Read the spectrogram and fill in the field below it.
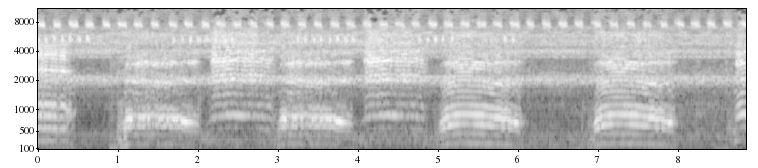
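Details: Goat giving a run of six quavering bleats, roughly one per second, each slightly falling in pitch, against a continuous high, rhythmically pulsing insect-like chirr and a steady background tone.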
